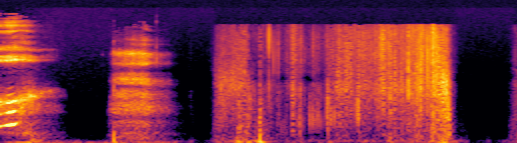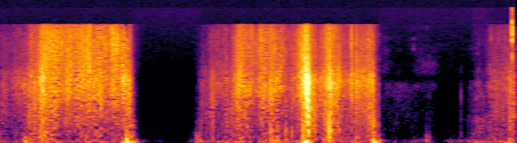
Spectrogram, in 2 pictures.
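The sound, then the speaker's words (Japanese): A soft breathy sigh, then three long bursts of scratchy, rustling friction as a cotton swab rubs inside an ear to finish an ear cleaning, separated by brief pauses, with no speech. “あとは仕上げを綿棒でしていきましょう。”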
